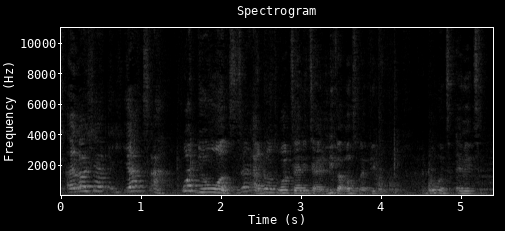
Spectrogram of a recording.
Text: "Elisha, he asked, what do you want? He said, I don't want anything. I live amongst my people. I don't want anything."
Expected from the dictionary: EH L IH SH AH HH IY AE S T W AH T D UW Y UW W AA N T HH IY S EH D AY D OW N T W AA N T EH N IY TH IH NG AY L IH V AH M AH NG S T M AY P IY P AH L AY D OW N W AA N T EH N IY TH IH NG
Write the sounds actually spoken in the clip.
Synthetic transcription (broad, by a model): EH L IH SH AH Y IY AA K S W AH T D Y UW W AA N T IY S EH AY D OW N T W AA N T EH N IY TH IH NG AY L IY V AH M AH NG S T M AY P IY P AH AY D OW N W AA N T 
